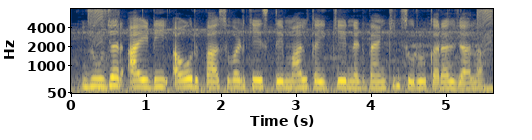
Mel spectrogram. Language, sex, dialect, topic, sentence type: Bhojpuri, female, Western, banking, statement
